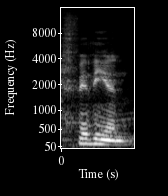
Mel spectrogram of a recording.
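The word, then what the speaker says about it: Phythian: I had growing up in primary school, I had a friend, Jack Fivian, and Fivian, the name is Greek, I think, in origin.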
